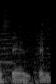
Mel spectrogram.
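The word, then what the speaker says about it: Fani: She goes by the name of Fannie, even though it's F-A-N-I. She wants to pronounce Fannie.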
